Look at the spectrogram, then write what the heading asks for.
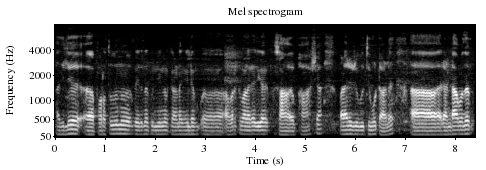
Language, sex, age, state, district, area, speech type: Malayalam, male, 18-30, Kerala, Idukki, rural, spontaneous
